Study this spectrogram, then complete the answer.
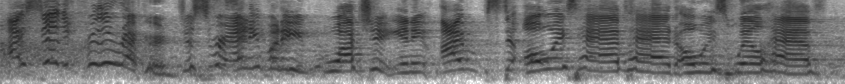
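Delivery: laughing, high-pitched clarification to the audience; laughing insistence. Real, not acted.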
